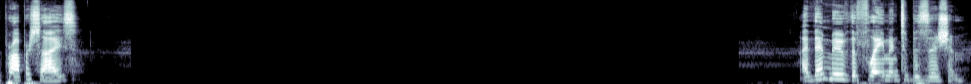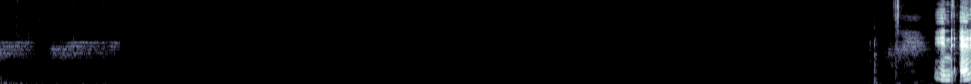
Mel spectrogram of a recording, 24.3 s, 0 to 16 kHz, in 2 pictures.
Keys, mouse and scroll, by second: 1.2 r, 1.7 z, 2.1 KP_9, 2.4 KP_0, 6.6 s, 9.6 click, 9.9-10.5 scroll up 1, 10.6 g, 10.6 z, 12.0 click, 12.5 KP_7, 13.2-13.7 scroll up 1, 13.8 shift+middle click, 14.9-16.6 middle drag, 16.8 KP_1, 17.8 g, 18.9 shift+click, 19.2 shift+middle click, 21.7 KP_7, 23.5 Tab.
